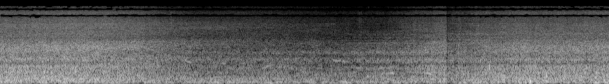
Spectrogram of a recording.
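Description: Small Black Sea waves breaking and washing up the sand at the water's edge, swelling about a second in and again near the end.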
